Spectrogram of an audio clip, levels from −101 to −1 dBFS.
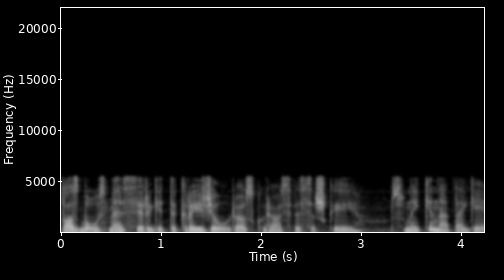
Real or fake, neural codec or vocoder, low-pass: real; none; 5.4 kHz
